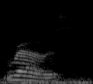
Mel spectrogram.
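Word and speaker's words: Rowse: only heard Rose pronounced I always thought Rose knitwear was r o e it's R WS like rose like the rose in your knitwear anyways um so yeah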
